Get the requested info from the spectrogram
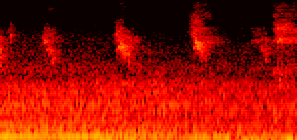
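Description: A small bird chirping repeatedly, short high chirps about twice a second, over a low steady hum that dies away near the end.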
